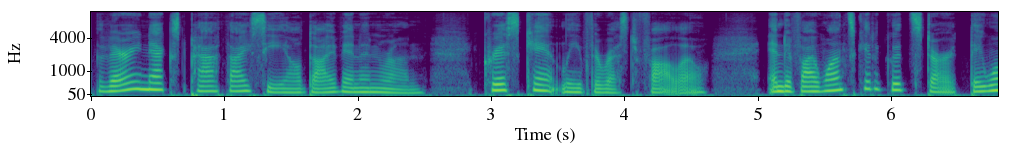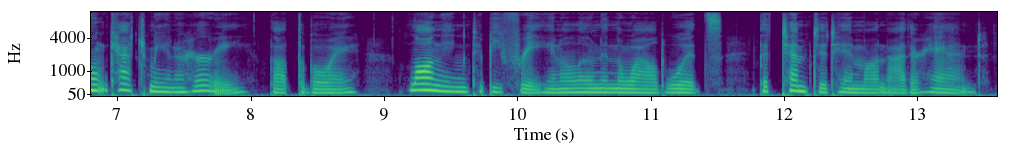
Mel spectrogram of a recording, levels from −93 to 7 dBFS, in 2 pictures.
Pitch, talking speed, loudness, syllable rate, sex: 175 Hz, 230 wpm, -20 LUFS, 5.2 syllables/s, female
